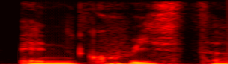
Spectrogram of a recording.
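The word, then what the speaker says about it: Enqvist: Enfin, sur 31 éditions de 93 à 2023, il y a 9 victoires françaises, dont 3 de Joey Fritzonga, qui avec Thomas Anquiste et Marc Rosset sont les joueurs les plus titrés de cette Open 13 Provence. – Thomas Enquist. Hein, euh, Enquist.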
